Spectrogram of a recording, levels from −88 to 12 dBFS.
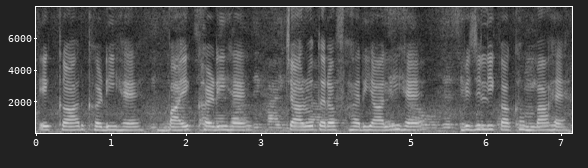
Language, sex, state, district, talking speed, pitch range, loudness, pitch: Hindi, female, Haryana, Rohtak, 125 wpm, 210-230 Hz, -15 LUFS, 220 Hz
